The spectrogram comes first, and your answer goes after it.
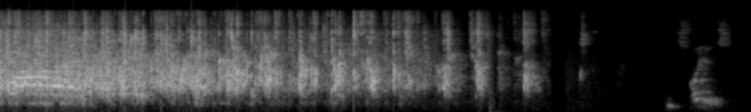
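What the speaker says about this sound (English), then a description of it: "massive round of applause" Loud audience applause at a hackathon closing night, dense clapping that thins into scattered claps and fades to silence, with a few isolated claps at the end.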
